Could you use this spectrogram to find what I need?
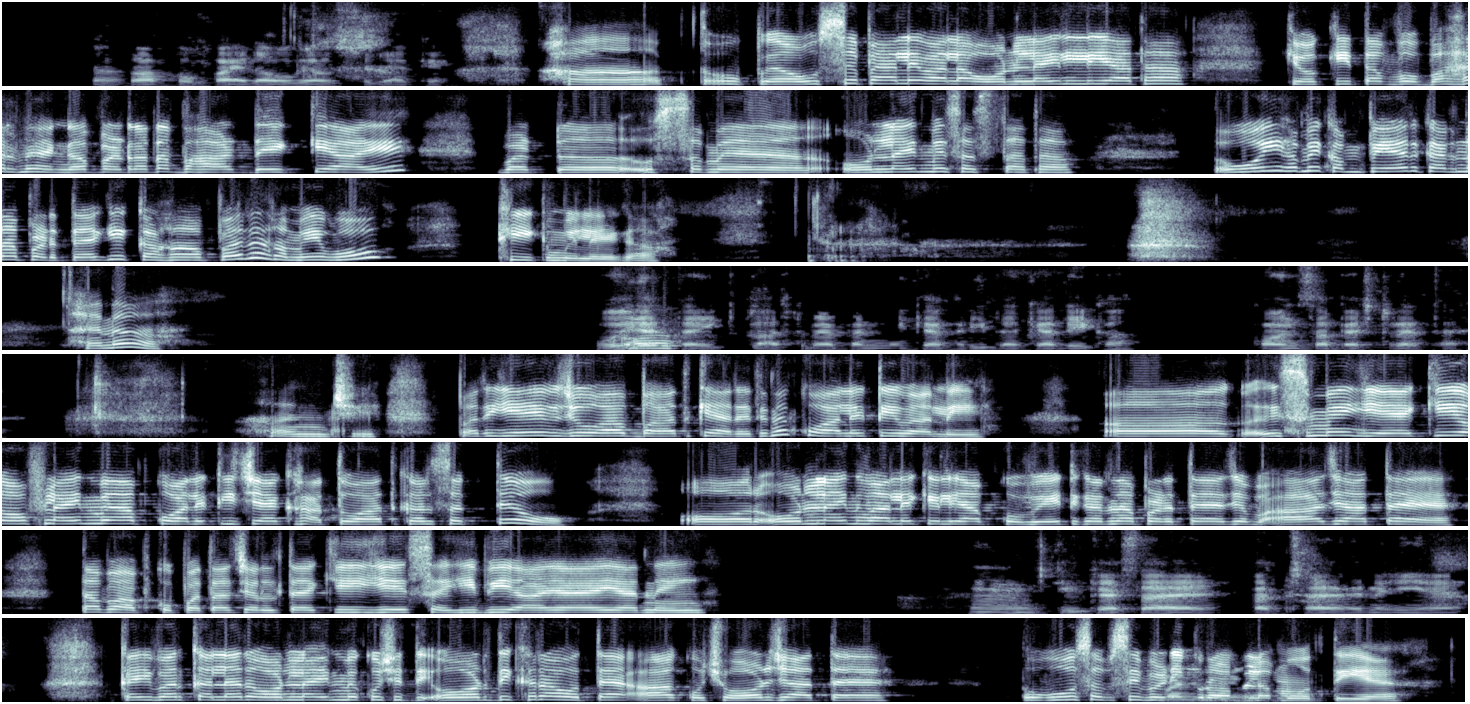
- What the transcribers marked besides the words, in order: other background noise; laughing while speaking: "बाहर"; in English: "बट"; in English: "कंपेयर"; in English: "लास्ट"; in English: "बेस्ट"; in English: "क्वालिटी"; in English: "क्वालिटी चेक"; in English: "वेट"; tapping; in English: "कलर"; distorted speech; in English: "प्रॉब्लम"
- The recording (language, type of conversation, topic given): Hindi, unstructured, आपको शॉपिंग मॉल में खरीदारी करना अधिक पसंद है या ऑनलाइन खरीदारी करना?
- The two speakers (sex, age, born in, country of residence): female, 40-44, India, India; male, 20-24, India, India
